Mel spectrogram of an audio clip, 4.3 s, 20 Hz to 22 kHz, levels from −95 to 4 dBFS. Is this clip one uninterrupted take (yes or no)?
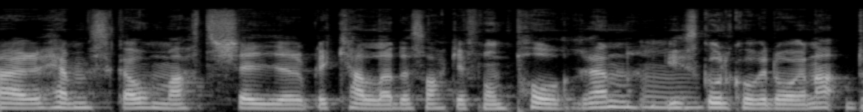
yes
